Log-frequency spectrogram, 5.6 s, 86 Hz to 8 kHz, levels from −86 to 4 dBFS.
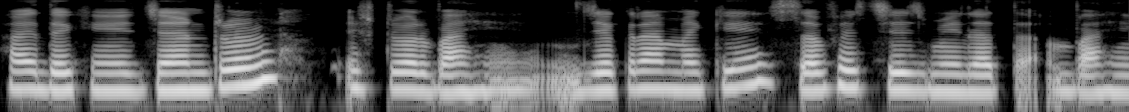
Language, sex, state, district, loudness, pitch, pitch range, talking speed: Bhojpuri, female, Jharkhand, Palamu, -16 LUFS, 210 Hz, 205-230 Hz, 125 wpm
